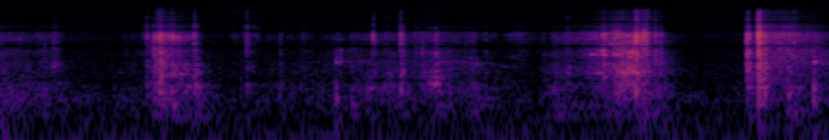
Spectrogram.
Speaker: This is my VCR. The tape will not go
